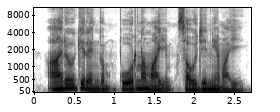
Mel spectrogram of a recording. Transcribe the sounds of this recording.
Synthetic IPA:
aːɾo̞ːɡʲjɐɾe̞ŋɡɐmpuːrɳɐmaːjumsɐwd͡ʑɐnjɐmaːji

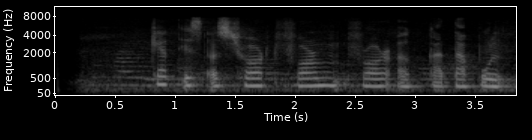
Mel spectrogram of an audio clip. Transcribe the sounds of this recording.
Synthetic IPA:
kɛt̪ɪsə̰ʃɔɹtfɔɹmfɔɹəkat̪apul

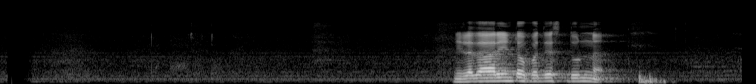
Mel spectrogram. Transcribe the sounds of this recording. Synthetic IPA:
nilɐd̪aːɾijəɳʈəupəd̪esd̪unːə

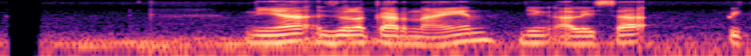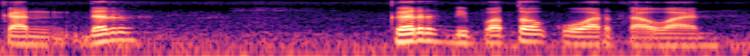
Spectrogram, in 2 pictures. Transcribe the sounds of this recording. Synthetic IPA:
niazulkarnaɛnd͡ʒɨŋʔa̰lisa | pikandər | kɨrdipɔt̪ɔkuwart̪a̰wan

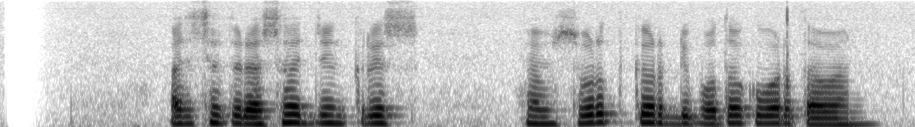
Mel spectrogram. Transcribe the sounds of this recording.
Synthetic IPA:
ʔadisat̪udasad͡ʒɨŋkɾɪs | hɛmsurt̪̚kərdipɔt̪ɔkəwart̪awan

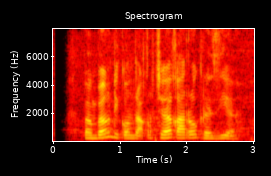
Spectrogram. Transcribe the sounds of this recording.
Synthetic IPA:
b̥a̤mbaŋdikɔnt̪ɾakərd̥ʒ̥a̤kaɾoɡ̥ɾazia

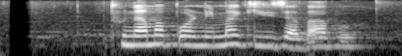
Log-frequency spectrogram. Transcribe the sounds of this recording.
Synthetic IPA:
t̪ʰunamapɔrnemaɡiɾid͡zababu

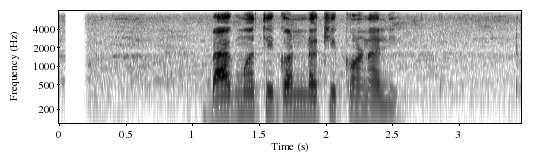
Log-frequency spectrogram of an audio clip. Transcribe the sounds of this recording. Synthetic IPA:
baɡmʌt̪iɡʌɳɖʌkʰikʌɳali

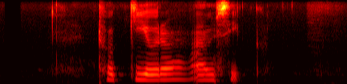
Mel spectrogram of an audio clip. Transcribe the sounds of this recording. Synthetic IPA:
ʈʰokːijoɾʌamsik

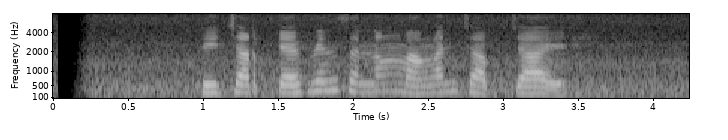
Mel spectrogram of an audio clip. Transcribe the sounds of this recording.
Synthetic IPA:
rit͡ʃart̪̚kɛfɪnsənəŋmaŋant͡ʃap̚t͡ʃae

